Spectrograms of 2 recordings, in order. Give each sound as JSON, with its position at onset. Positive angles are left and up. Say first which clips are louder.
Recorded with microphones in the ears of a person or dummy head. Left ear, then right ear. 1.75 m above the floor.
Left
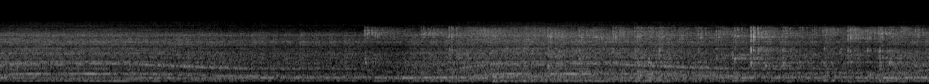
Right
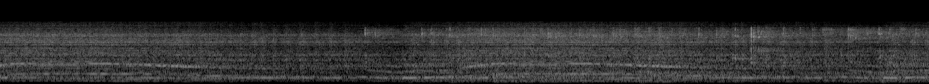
{"t": 0.0, "sound": "an engine running", "louder": "right 1 dB", "side_deg": -10, "distance_m": 0.8}
{"t": 3.6, "sound": "typing on a keyboard", "louder": "left 2 dB", "side_deg": 45, "distance_m": 3.5}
